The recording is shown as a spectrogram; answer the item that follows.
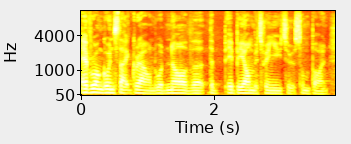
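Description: A man with a Lancashire accent speaks at a fairly quick pace in a dark, mellow tone. The recording is very clean, with a silent background. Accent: Lancashire (Oldham). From northern England, Oldham. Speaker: podcast co-host, former rugby league player. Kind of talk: casual interview chat.

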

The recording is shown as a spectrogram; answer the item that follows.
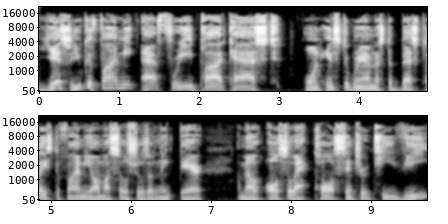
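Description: This man has a normal speaking voice with an American accent, medium pitch and ordinary pitch variation. He talks at a moderate pace in a very clean recording with a silent background. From Fresno, California. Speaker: podcaster and artist. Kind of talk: interview.

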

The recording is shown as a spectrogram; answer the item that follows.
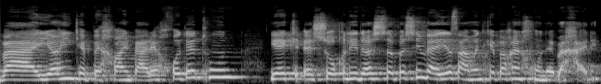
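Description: Talking at a very fast pace, a woman with a high pitch and ordinary pitch variation is heard with audible room echo and noticeable background noise. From Iran. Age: 20s. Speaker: accountant and immigrant. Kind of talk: personal testimony and advice monologue.

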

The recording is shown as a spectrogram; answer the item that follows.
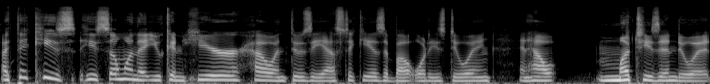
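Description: A woman with an American accent has a normal speaking voice at a medium pitch. Her pace is moderate, her pitch variation ordinary, and the recording very clean with a silent background. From Midwest US (Iowa, Indiana; Mankato, Minnesota from age ten). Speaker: radio host. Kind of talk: casual chat. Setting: radio station studio.

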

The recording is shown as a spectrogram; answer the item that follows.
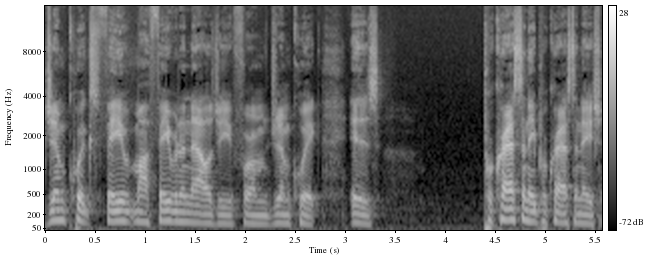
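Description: In an American accent, a man speaks in a normal speaking voice at a moderate pace and medium pitch, with ordinary pitch variation, on a very clean recording with a silent background. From Baltimore, Maryland. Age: 30s. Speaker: podcast host, real estate agent, former basketball player. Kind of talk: motivational solo podcast.

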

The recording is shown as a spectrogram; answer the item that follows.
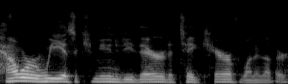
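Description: At a moderate pace, a man speaks at a medium pitch with ordinary pitch variation against a quiet background. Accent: American. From New Jersey. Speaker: Navy veteran. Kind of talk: interview.

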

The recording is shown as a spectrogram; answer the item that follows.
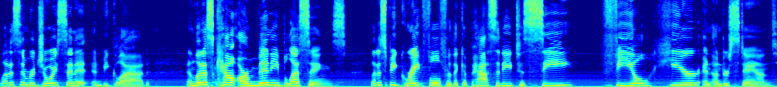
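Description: In a put-on character voice, the speaker sounds loud and booming at a moderate pace. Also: woman. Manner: preacherly, sermonizing.

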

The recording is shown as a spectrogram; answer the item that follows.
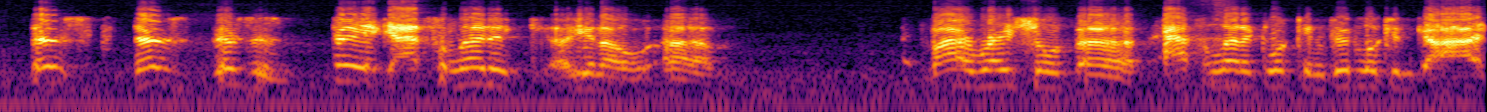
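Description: A man with a Southern US accent speaks at a moderate pace, leaving long, frequent pauses. There's noticeable background noise. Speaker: former wrestling manager. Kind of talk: interview.

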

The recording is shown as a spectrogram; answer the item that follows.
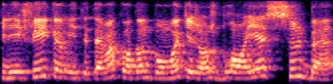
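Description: A woman talks at a fairly quick pace with a fairly high pitch and ordinary pitch variation, noticeable background noise behind her. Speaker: professional hockey player. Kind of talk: casual chat.

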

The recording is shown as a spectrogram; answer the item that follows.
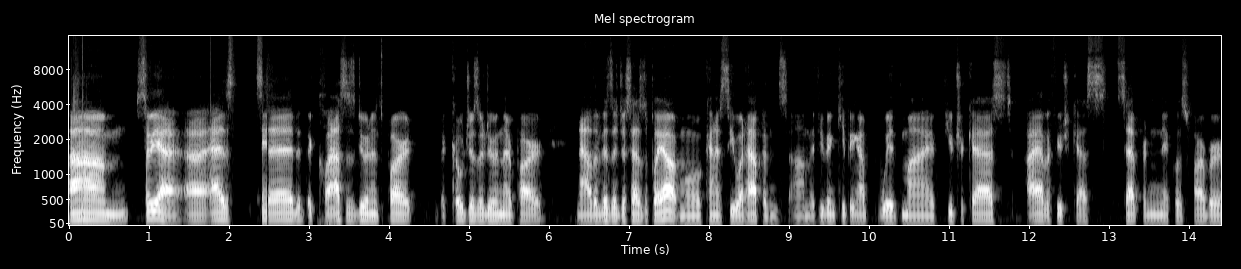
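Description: Speaking in a flat monotone, a man with an American accent keeps a medium pitch. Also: moderate pace. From South Carolina. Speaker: sports podcast host and recruiting writer. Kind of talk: casual chat.

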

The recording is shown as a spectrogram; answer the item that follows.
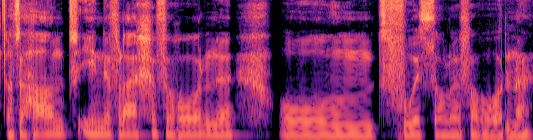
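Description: A man's dark, mellow tone at medium pitch and a very slow pace. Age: 60s. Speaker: patient. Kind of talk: personal testimony. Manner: halting.

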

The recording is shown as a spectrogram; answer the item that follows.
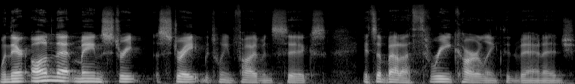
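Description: In an American accent, a man with a plain, everyday voice speaks at a fairly slow pace, medium in pitch with lively intonation, on a very clean recording with a silent background. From US South (Virginia and Georgia). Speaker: car podcast host. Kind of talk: casual chat.

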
